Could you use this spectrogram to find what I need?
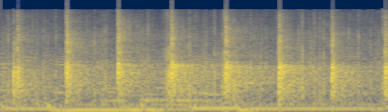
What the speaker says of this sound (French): Nous applaudissons.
